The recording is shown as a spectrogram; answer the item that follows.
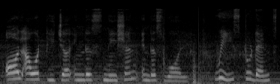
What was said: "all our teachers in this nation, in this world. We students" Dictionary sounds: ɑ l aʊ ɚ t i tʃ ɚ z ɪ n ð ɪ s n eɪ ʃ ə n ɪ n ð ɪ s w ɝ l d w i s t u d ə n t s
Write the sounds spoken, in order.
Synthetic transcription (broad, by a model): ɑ l aʊ ɚ t i tʃ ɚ ɪ n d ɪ s n eɪ ʃ ə n ɪ n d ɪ s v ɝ l d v i s t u d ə n t s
